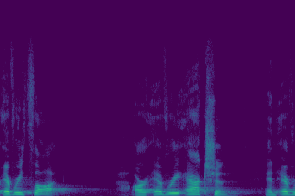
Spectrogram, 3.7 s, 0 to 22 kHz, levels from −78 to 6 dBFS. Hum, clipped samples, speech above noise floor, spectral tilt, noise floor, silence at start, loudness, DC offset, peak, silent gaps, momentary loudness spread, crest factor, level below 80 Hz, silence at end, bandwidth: none; under 0.1%; 36 dB; -5 dB/octave; -66 dBFS; 0 s; -31 LUFS; under 0.1%; -12 dBFS; none; 14 LU; 20 dB; -66 dBFS; 0 s; 18 kHz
